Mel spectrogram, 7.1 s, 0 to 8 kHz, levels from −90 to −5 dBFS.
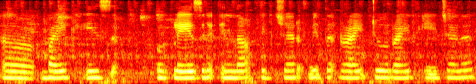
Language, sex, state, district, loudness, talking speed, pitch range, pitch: English, female, Andhra Pradesh, Sri Satya Sai, -17 LUFS, 110 wpm, 230-240 Hz, 235 Hz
